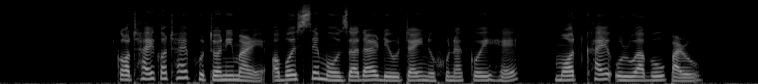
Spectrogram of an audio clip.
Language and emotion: Assamese, neutral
